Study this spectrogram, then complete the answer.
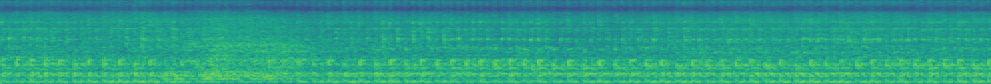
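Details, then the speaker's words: Ford Ranger after a crank-no-start repair, harness, injector and connection checks, ECU reprogramming and injector coding, run briefly without radiator after long storage: steady, even idle with a smooth, quick beat and no misses, knocks or surging. "Ayan mandar na rin umandar na umandar na itong si Ford train ng Tabok kalingga"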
